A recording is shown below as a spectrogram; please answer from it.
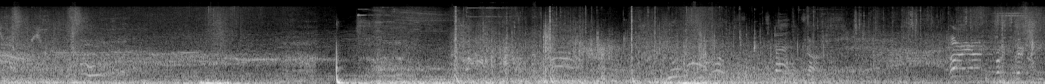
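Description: A Bombarda explosion spell goes off during Hogwarts Legacy combat. One sharp blast stands out from a busy mix of battle effects, with voices speaking and shouting throughout.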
